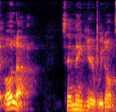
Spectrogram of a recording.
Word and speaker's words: hola: with this word asta the h in spanish is silent that's why we don't say hola we say ola same thing here we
